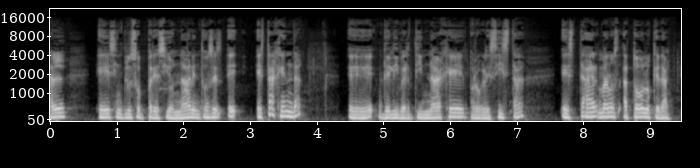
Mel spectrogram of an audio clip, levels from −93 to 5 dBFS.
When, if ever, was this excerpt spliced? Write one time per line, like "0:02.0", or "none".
none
